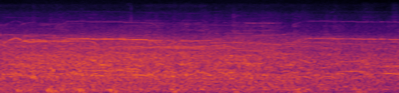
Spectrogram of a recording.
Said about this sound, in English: And this is when the crowd just starts whistling and heckling.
